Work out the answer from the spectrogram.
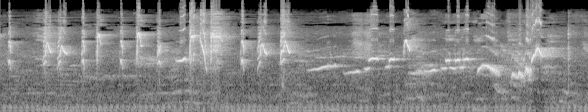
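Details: White-rumped shama in full song, mixing rapid harsh chattering and rasping notes with clear whistled phrases that slide up and down, ending in a loud squeaky flourish.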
